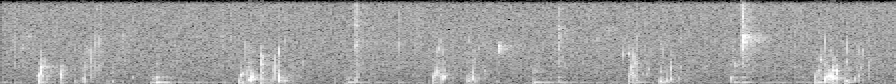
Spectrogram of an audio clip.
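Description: Close-miked gulping: a person swallowing thick tomato juice in a quick, irregular series of gulps, about two or three a second, while chugging it from a large glass.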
